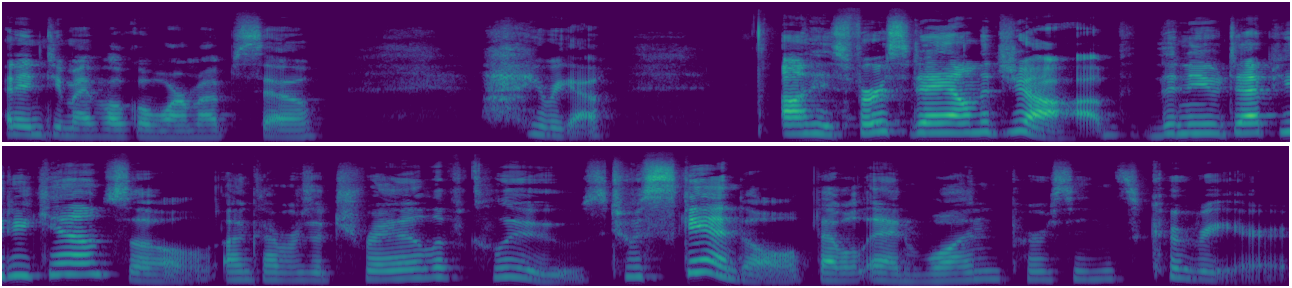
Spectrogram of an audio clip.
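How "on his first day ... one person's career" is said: grand, suspenseful, dramatic announcer-style narration. Reading a show's plot summary aloud in a dramatic announcer voice. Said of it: "I'm going to try to do it in a good announcer voice".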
